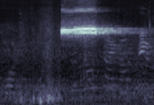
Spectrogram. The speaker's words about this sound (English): Yep, inadvertent whistle. So the inadvertent whistle, it should be the jump ball, right?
